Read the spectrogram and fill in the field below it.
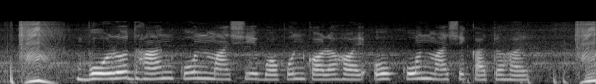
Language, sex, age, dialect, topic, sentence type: Bengali, female, 18-24, Standard Colloquial, agriculture, question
